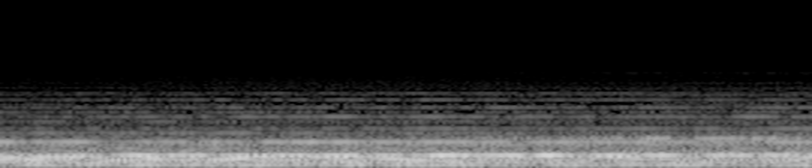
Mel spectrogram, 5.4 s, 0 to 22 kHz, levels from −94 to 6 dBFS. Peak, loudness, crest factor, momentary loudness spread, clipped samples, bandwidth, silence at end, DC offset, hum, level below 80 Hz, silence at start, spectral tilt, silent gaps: -6 dBFS; -20 LUFS; 12 dB; 3 LU; under 0.1%; 2.3 kHz; 0 s; under 0.1%; none; -40 dBFS; 0 s; -15.5 dB/octave; none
